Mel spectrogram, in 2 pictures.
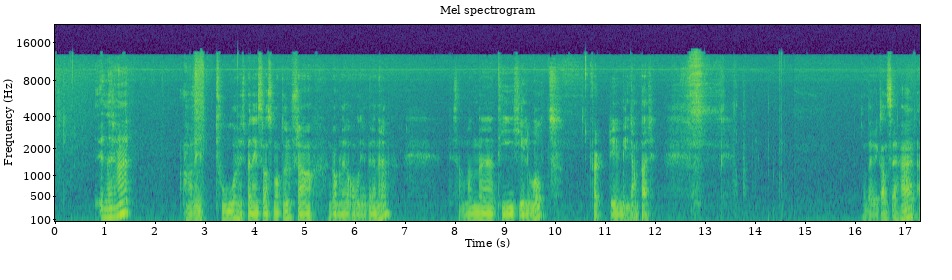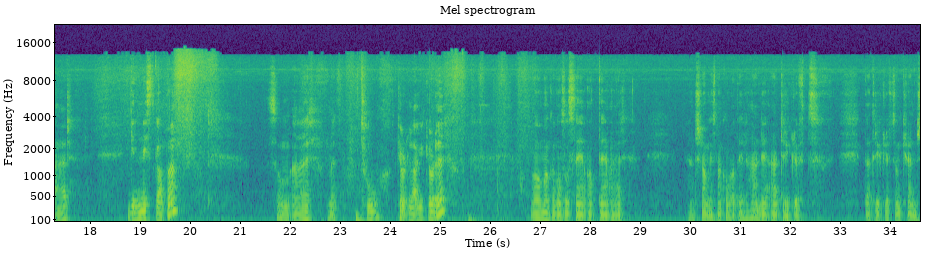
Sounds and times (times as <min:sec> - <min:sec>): Speech: 0:00.8 - 0:01.6, 0:02.5 - 0:06.8, 0:07.9 - 0:12.0, 0:16.1 - 0:17.8, 0:18.8 - 0:20.0, 0:21.6 - 0:25.3, 0:26.8 - 0:28.8, 0:30.0 - 0:32.7, 0:33.5 - 0:34.6.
